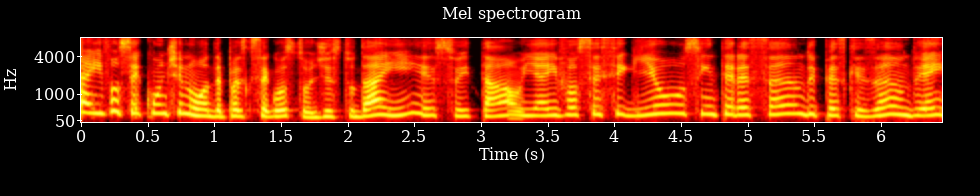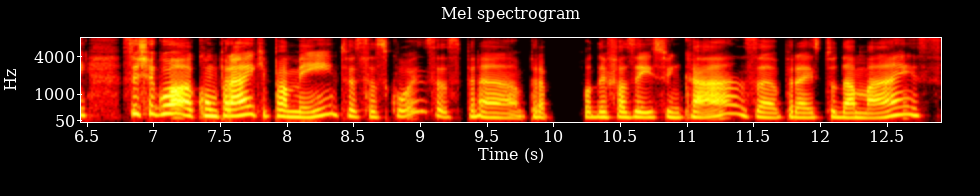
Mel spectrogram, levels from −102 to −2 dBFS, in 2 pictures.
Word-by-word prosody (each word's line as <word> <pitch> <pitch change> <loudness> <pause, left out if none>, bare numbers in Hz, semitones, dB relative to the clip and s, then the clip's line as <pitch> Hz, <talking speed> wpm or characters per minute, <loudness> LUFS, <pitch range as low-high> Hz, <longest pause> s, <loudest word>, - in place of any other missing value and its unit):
aí 335 -3 +5
você 370 -1 +2
continua 310 -8 +3
depois 210 +1 +2
que - - -6
você 230 - +3
gostou 210 -3 +1
de 190 +4 -2
estudar 215 +6 +5
isso 250 -2 -3
e 220 - -2
tal, 220 +3 +2
e 240 0 -1
aí 245 +1 +1
você 265 +2 -2
seguiu 295 +4 -1
se 300 +1 -4
interessando 280 +2 0
e 290 - 0
pesquisando, 245 +2 -1
e - - +3
aí, 255 +1 +2 0.3
você 310 - -1
chegou 305 +1 +3
a 250 - +7
comprar 235 +2 +4
equipamento, 220 +1 -3
essas 190 -2 -7
coisas 230 - -8
pra 170 -4 -3
pra 185 -4 -7 0.2
poder 185 0 -5
fazer 185 0 -2
isso 180 +2 -6
em 170 - -6
casa, 200 - -2
pra 175 -3 -5
estudar 175 -1 -3
mais? 240 - -2
240 Hz, 180 wpm, -24 LUFS, 200-275 Hz, 0.3 s, a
